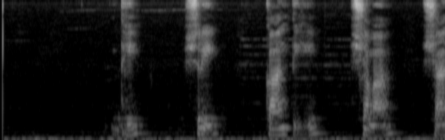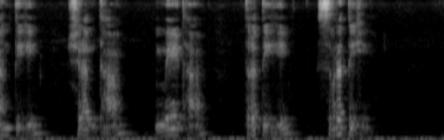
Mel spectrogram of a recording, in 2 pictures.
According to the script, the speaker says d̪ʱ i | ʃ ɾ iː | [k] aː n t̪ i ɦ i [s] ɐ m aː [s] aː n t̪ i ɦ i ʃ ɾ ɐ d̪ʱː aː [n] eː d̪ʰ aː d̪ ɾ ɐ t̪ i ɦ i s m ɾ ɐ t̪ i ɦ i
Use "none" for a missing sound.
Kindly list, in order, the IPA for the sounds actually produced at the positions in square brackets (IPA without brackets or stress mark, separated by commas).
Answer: k, ʃ, ʃ, m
